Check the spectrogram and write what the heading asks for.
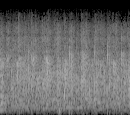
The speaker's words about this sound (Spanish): ¿Alguien dice amén? ¿Alguien le puede dar un aplauso al Señor por eso?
